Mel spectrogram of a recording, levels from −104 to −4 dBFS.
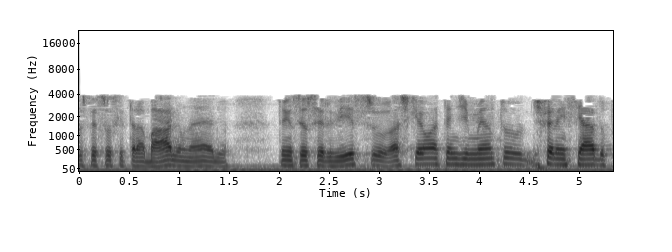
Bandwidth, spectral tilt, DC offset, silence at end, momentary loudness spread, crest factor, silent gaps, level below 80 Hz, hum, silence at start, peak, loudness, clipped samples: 4 kHz; -11 dB/octave; 1%; 0 s; 7 LU; 16 dB; none; -48 dBFS; none; 0 s; -10 dBFS; -27 LUFS; under 0.1%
